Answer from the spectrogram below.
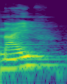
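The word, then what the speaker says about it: knife: हैं, जैसे art, follow, कनाइफ मतलब नाइफ, जिसमें के साइलेंट होता है, नाइफ बोलते हैं।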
